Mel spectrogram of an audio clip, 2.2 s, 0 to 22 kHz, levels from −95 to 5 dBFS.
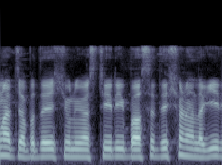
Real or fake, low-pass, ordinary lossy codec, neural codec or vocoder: real; none; none; none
